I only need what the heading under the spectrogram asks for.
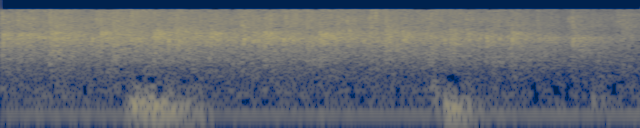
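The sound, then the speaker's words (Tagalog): Congregation applause at a church worship service: dense, steady clapping that holds a level roar for several seconds, with no speech. “Palakpakan po natin ang Diyos. Hallelujah.”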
